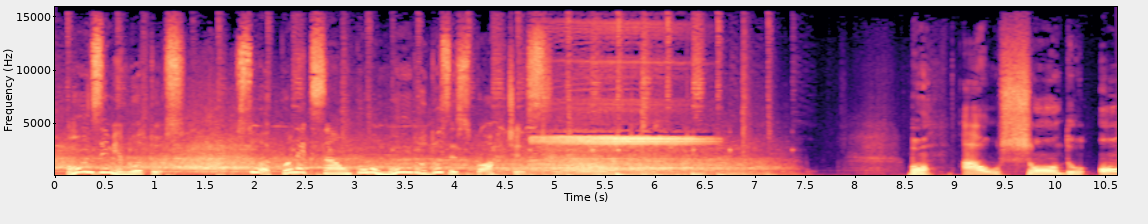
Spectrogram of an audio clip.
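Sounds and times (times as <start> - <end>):
speech: 0.1 - 5.9, 8.6 - 10.6
referee's whistle blast: 4.7 - 6.8.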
